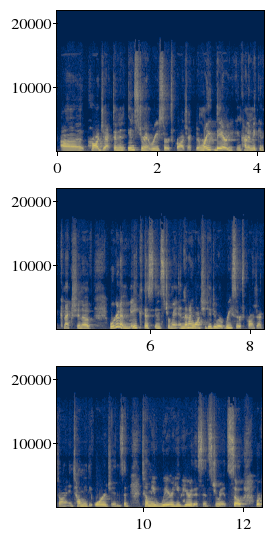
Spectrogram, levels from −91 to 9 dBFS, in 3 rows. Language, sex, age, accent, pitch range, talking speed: English, female, 20-39, American, 195-240 Hz, 245 wpm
